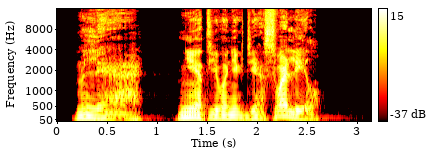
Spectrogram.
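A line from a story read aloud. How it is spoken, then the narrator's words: Growling man. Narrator (Russian): прорычал эвакуаторщик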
